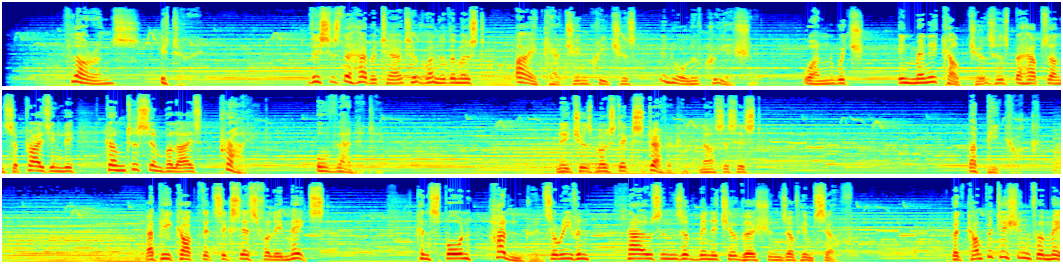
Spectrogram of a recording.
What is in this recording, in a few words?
Character Pastiche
